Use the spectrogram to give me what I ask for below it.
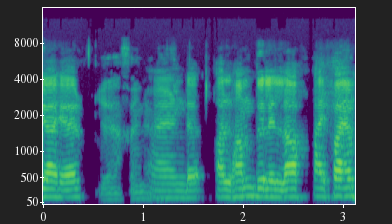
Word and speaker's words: Alhamdulillah: and Alhamdulillah, if I am pronouncing it right. Yeah, it's right. Yeah, Alhamdulillah. Alhamdulillah.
